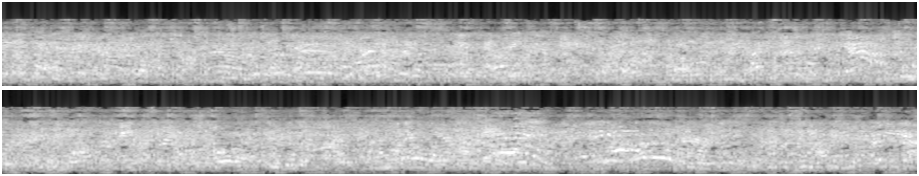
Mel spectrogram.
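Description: A crowd of men and women chatter all around at close range.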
